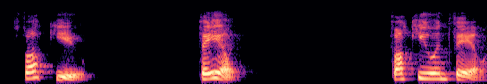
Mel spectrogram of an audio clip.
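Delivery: high, punched angry dismissal; defiant retort. Real, not acted. To critics of his long rants, defiant high retort. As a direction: throw it back at them, pitched high.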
